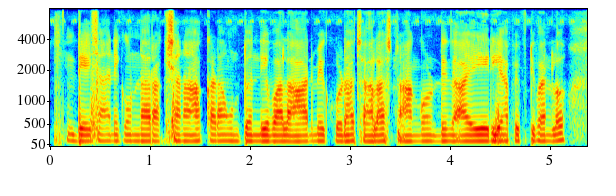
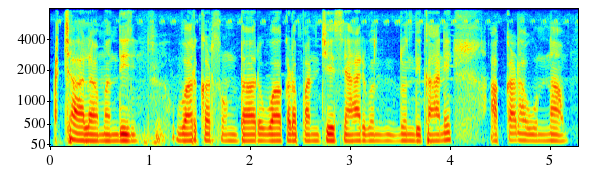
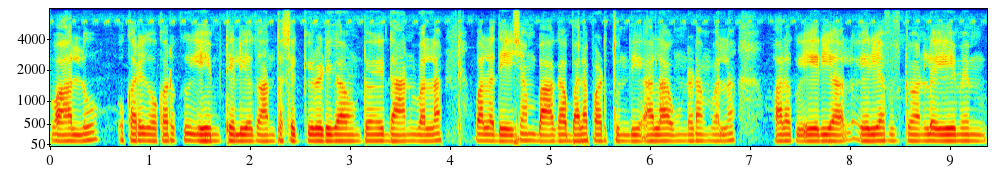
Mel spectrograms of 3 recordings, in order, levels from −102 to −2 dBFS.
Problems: background sounds at intervals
